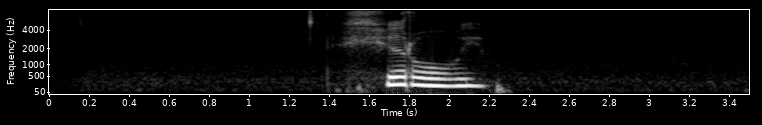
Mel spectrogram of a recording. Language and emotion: Russian, neutral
